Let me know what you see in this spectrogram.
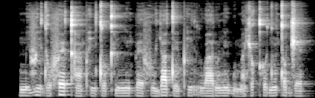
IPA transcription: mi˨vi˦˨ do˨ fɛ˦ kʰã˨pʰi˨to˨ kʼi˨ŋĩ˨ pɛ˨ fu˨ja˦te˨ pʰi˦rwaː˦ ɾu˦nĩ˦ ɓu˨mã˦ʃɔ˦kʰo˦ dũ˦ tɔ˦d͡ʒɛ˦

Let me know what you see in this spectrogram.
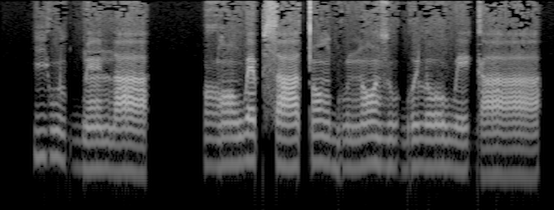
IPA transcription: ju˦˨l ɡ͡bɛ̃˨na˨ | ɣɔ̃˨˦wɛ˦psaː˧ tɔ̃˦ɡ͡bu˨nɔ̃˦ zu˨ ɡʷɨ˦l oː˧we˨ ɡaː˨

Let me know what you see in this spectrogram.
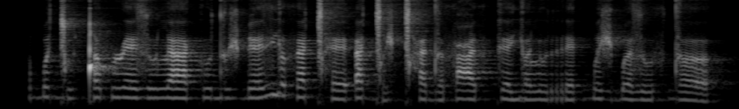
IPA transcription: ɓʌɡ͡ǀuǃʌpɹɛ zula kuduʒɗɛz jʌθaǀʰɛ ʔaɡ͡ǀʌʒǀʰadʌθ ʕɛθkɛ jʌlurɛ ɡ͡bʌʒɓʌzuθ dʌ

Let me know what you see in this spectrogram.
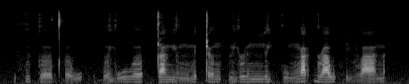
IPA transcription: fɨ˧˥kəː˨˩˦t̪ʰə˨˩˨w | ɓə˨˩˨jwu˧ə̯ | ʈa˧njə˨˩ŋ me˦˥t̚ʈəː˧ŋ ʔɨ˨˩˦jɹɨ˧n ɲə˧j ku˨˩ ŋa˦˥k̚ɹa˧˥w hi˨˩˦va˧n

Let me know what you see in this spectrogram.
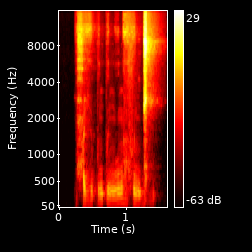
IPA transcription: ħi˨ɦɨ˨pɨ˦ŋpɨ˨ ŋu˦ŋa̤˨˦ fɵ˨ɲɡ͡ǁi̤˨˦

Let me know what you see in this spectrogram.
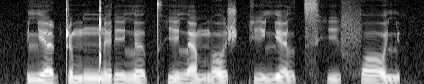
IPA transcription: lʲaʈəmŋ͡ǃɪɾi lət̪ʰilam ɾɔʃkilʲalt͡sʰi fɔlʲ

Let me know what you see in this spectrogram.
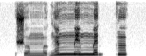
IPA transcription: ʃɵ˩mːɵ˩ɡɛ̃˥ mːe˥mːɛ˥ɡkːə̃˥

